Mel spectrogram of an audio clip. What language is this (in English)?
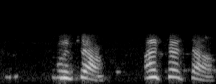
Dogri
